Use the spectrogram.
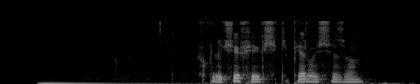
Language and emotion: Russian, neutral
